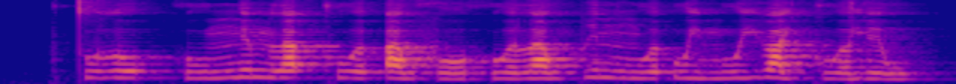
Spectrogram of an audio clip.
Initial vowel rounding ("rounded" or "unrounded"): rounded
